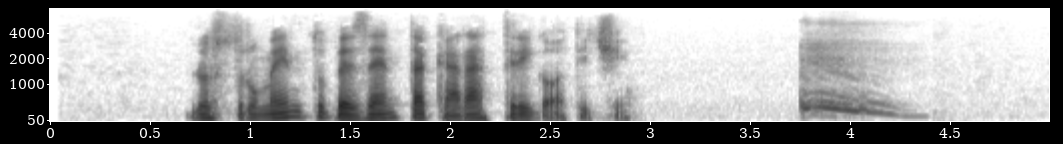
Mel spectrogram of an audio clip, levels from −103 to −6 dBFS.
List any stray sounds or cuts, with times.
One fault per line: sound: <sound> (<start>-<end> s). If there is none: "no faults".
sound: throat clearing (3.7-4.4 s)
